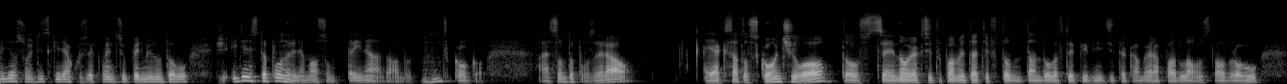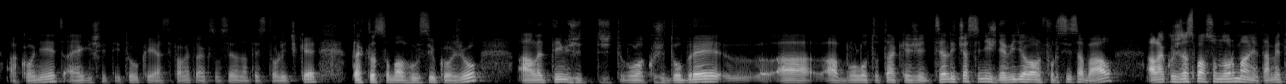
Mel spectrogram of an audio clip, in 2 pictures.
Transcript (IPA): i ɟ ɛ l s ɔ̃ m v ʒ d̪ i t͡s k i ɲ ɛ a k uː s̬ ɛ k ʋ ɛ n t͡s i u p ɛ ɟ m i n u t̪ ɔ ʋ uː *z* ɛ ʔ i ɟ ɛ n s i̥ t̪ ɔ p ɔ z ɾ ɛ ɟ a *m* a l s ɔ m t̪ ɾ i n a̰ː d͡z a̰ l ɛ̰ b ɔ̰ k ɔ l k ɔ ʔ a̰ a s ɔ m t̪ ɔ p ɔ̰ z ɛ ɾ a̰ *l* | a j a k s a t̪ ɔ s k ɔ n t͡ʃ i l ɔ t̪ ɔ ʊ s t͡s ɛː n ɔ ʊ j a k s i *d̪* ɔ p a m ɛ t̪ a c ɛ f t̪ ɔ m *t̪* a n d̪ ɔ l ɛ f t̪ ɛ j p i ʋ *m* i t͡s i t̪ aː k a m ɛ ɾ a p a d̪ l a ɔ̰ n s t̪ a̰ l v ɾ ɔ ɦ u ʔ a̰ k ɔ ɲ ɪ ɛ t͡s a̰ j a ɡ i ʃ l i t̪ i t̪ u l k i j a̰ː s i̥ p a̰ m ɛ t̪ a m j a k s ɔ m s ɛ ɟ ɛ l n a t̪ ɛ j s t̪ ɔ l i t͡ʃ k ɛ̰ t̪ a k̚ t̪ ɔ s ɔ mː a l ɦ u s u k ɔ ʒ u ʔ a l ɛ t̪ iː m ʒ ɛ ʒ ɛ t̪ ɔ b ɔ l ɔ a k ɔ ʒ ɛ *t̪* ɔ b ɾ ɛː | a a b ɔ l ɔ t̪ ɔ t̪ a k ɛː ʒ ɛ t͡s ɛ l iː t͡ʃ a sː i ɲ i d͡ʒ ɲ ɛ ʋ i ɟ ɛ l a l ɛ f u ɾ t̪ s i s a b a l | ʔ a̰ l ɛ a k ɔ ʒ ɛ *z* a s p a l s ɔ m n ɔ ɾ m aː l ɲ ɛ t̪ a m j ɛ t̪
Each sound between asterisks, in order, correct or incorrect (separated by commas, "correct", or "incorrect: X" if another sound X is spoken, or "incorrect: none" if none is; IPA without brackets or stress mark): incorrect: ʒ, correct, correct, incorrect: t̪, correct, incorrect: ɲ, incorrect: d̪, correct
